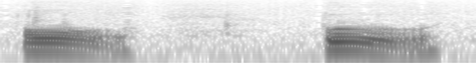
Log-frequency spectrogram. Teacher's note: in favor of back rounded vowels here so things like oh where the tongue is towards the back of the mouth and the lips are rounded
